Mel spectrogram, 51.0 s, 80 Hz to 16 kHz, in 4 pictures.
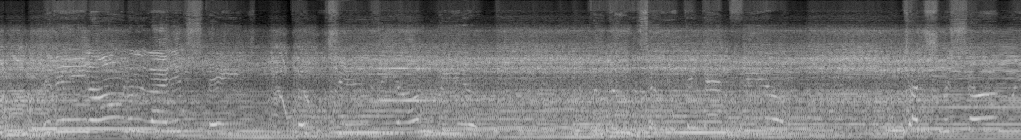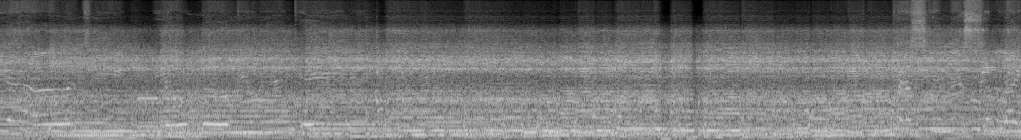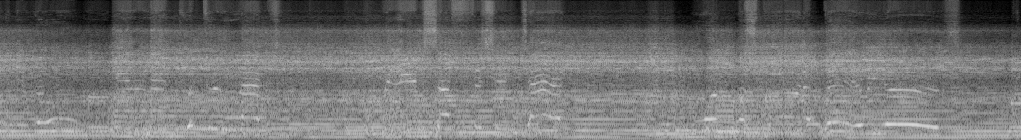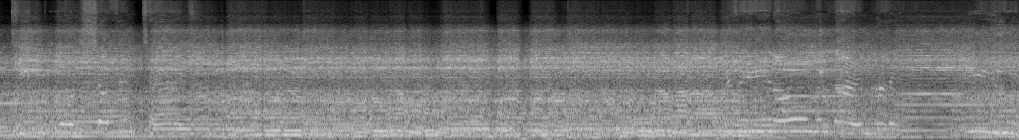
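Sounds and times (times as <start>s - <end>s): electric guitar strumming chords: 0.0s - 51.0s.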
